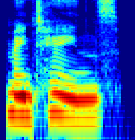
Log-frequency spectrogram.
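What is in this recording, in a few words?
"maintains", American English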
